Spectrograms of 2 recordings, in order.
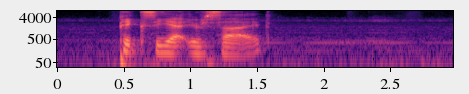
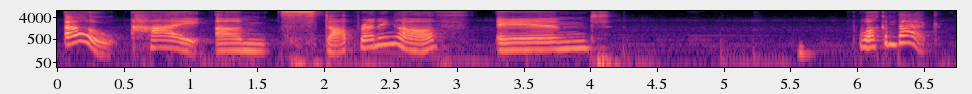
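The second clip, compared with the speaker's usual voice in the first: higher, bright pixie greeting; 6 semitones higher, slower than usual. Acted. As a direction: squeak it out, high and chirpy. Pixie greets returning friend.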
